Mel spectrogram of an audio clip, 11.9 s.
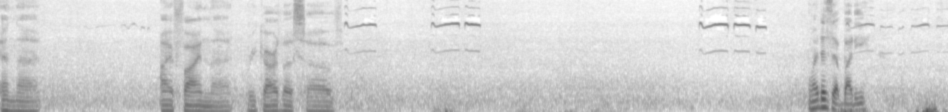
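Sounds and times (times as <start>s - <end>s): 
speech: 0.0s - 0.6s, 2.0s - 4.4s, 10.1s - 11.0s
surf at East Beach, Point Pelee: 0.0s - 11.8s
wind on the beach: 0.0s - 11.8s
bird chirping on the beach at East Beach, Point Pelee: 1.2s - 2.0s, 4.2s - 4.8s, 5.4s - 6.0s, 8.7s - 9.6s, 10.6s - 11.8s.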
